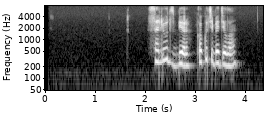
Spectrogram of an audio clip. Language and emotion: Russian, neutral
